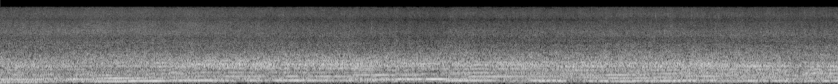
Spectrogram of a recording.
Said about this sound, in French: Il aurait dû faire ça avec une auto électrique. Ouais. On n'aurait pas entendu le moteur.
